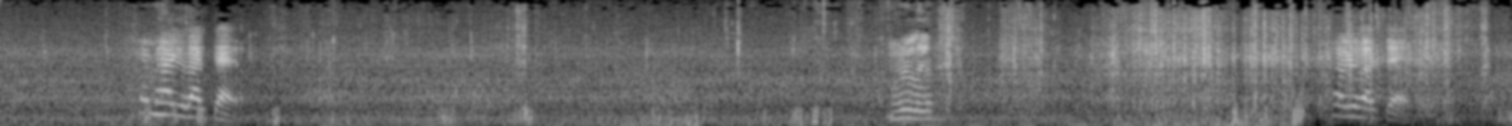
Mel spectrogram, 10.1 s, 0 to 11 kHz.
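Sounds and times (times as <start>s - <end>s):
low car cabin rumble: 0.0s - 10.0s
paper bags rustling: 6.1s - 10.0s.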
